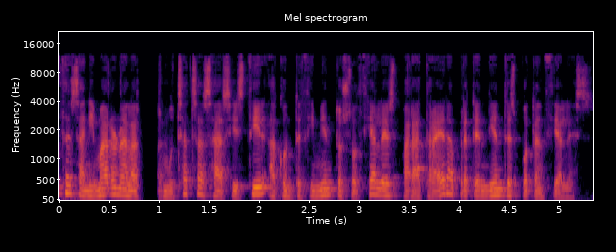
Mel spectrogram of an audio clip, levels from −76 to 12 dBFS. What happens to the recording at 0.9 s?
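Between 0.79 and 1.02 s a call audio freeze stalls the speech. The last sound smears into a fading buzz or hiss, then about 130 ms of silence, likely from delayed packets draining the jitter buffer. Speech resumes where it stopped. A spectrogram shows a blurred, fading band and then a blank gap.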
